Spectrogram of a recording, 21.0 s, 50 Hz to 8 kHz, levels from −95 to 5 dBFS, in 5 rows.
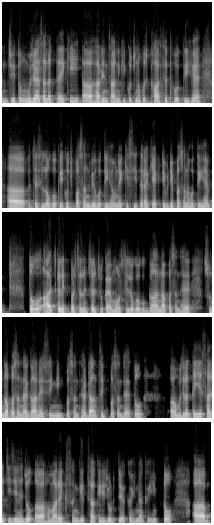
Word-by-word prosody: जी, 130 Hz, -1 st, -2 dB
तो 165 Hz, +6 st, -1 dB
मुझे 165 Hz, +2 st, +3 dB
ऐसा 200 Hz, +1 st, +3 dB
लगता 200 Hz, 0 st, -1 dB
है 200 Hz, 0 st, +1 dB
कि 210 Hz, +3 st, -5 dB, 0.2 s
अ, -, -, +2 dB, 0.2 s
हर 150 Hz, +1 st, +4 dB
इंसान 145 Hz, 0 st, +1 dB
की 165 Hz, -, -8 dB
कुछ 155 Hz, -1 st, -7 dB
न 155 Hz, -, +1 dB
कुछ 160 Hz, +1 st, -5 dB
खासियत 140 Hz, +5 st, -1 dB
होती 135 Hz, +1 st, -3 dB
है 135 Hz, 0 st, 0 dB
अ, -, -, -14 dB, 0.9 s
जैसे 135 Hz, +2 st, -3 dB
लोगों 145 Hz, 0 st, +1 dB
की 150 Hz, +1 st, -2 dB
कुछ 155 Hz, 0 st, -2 dB
पसंद 140 Hz, +3 st, -1 dB
भी 150 Hz, -, 0 dB
होती 130 Hz, 0 st, -3 dB
है, 135 Hz, -, -3 dB
उन्हें 135 Hz, +1 st, -1 dB
किसी 140 Hz, 0 st, -8 dB
तरह 135 Hz, -1 st, -1 dB
की 140 Hz, -, +1 dB
एक्टिविटी 135 Hz, +3 st, -3 dB
पसंद 135 Hz, -1 st, -2 dB
होती 130 Hz, 0 st, -2 dB
है। 135 Hz, -3 st, -1 dB, 0.6 s
तो 200 Hz, +2 st, +4 dB, 0.2 s
आजकल 130 Hz, +7 st, +5 dB
एक 180 Hz, 0 st, 0 dB
प्रचलन 155 Hz, +4 st, +1 dB
चल 150 Hz, -2 st, +2 dB
चुका 135 Hz, -1 st, -1 dB
है, 135 Hz, -, +3 dB
मोस्टली 135 Hz, +2 st, -1 dB
लोगों 145 Hz, 0 st, +1 dB
को 145 Hz, -, -5 dB
गाना 130 Hz, +2 st, +3 dB
पसंद 130 Hz, -2 st, -4 dB
है, 130 Hz, -1 st, +1 dB, 0.3 s
सुनना 155 Hz, +3 st, +4 dB
पसंद 155 Hz, -4 st, +1 dB
है, 135 Hz, -, +4 dB
गाने 135 Hz, +1 st, +2 dB
सिंगिंग 140 Hz, +2 st, -3 dB
पसंद 130 Hz, 0 st, -5 dB
है, 135 Hz, -1 st, -1 dB
डांसिंग 125 Hz, +3 st, +1 dB
पसंद 130 Hz, -2 st, -4 dB
है। 125 Hz, -1 st, 0 dB
तो 195 Hz, +10 st, -3 dB, 0.6 s
अ, 130 Hz, -, +3 dB
मुझे 140 Hz, +6 st, 0 dB
लगता 180 Hz, +3 st, +2 dB
है, 205 Hz, -, +1 dB
ये 200 Hz, -, +2 dB
सारी 175 Hz, -3 st, +2 dB
चीज़ें 180 Hz, 0 st, +1 dB
हैं, 180 Hz, 0 st, +2 dB
जो 190 Hz, +1 st, +1 dB
अ, 140 Hz, -4 st, +3 dB
हमारे 145 Hz, +2 st, +2 dB
एक 155 Hz, +1 st, -9 dB
संगीत 145 Hz, 0 st, -4 dB
से 145 Hz, -, +2 dB
आके 140 Hz, +2 st, -3 dB
ही 145 Hz, -2 st, -1 dB
जुड़ती 130 Hz, -1 st, -3 dB
है, 125 Hz, -, 0 dB
कहीं 120 Hz, 0 st, -6 dB
न -, -, -3 dB
कहीं। 115 Hz, +1 st, -6 dB
तो 195 Hz, 0 st, +3 dB, 0.5 s
अ, 130 Hz, +1 st, +9 dB
140 Hz, 230 wpm, -24 LUFS, 130-155 Hz, 0.9 s, अ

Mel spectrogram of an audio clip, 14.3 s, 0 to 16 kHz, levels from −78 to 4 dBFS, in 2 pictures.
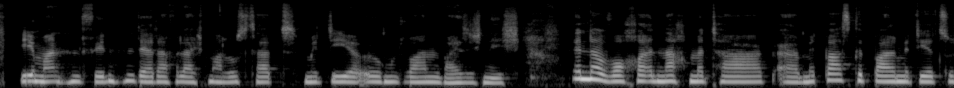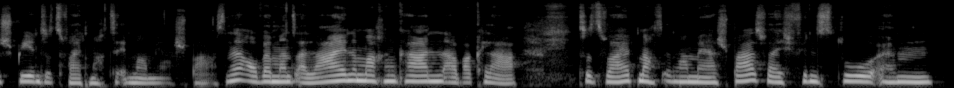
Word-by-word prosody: jemanden 195 Hz, -2 st, +1 dB
finden, 195 Hz, +3 st, -2 dB
der 190 Hz, -2 st, -1 dB
da 185 Hz, 0 st, -2 dB
vielleicht 180 Hz, -1 st, -5 dB
mal 180 Hz, -2 st, -2 dB
Lust 185 Hz, +1 st, -6 dB
hat, 180 Hz, 0 st, -6 dB
mit 180 Hz, +1 st, -4 dB
dir 190 Hz, -2 st, 0 dB
irgendwann- 180 Hz, -1 st, -2 dB
weiß 160 Hz, 0 st, -2 dB
ich 160 Hz, -, -8 dB
nicht- 155 Hz, -1 st, -4 dB, 0.3 s
in 285 Hz, -2 st, +9 dB
der 255 Hz, -6 st, +6 dB
Woche, 205 Hz, 0 st, 0 dB
Nachmittag, 195 Hz, -2 st, -1 dB
ähm, 180 Hz, -2 st, -3 dB
mit 190 Hz, +2 st, -2 dB
Basketball 225 Hz, -4 st, 0 dB
mit 195 Hz, 0 st, -1 dB
dir 190 Hz, -1 st, +2 dB
zu 195 Hz, 0 st, -5 dB
spielen. 200 Hz, +1 st, 0 dB
Zu 170 Hz, -3 st, -7 dB
zweit 150 Hz, -2 st, -4 dB
macht's 145 Hz, -3 st, -6 dB
ja -, -, -9 dB
immer 155 Hz, -1 st, -2 dB
mehr 150 Hz, 0 st, -7 dB
Spaß, -, -, -9 dB
ne? 240 Hz, +3 st, +1 dB
Auch 195 Hz, -, +1 dB
wenn 195 Hz, -1 st, +4 dB
man's 190 Hz, 0 st, +3 dB
alleine 195 Hz, +8 st, +4 dB
machen 210 Hz, -2 st, +4 dB
kann, 205 Hz, 0 st, +3 dB
aber 170 Hz, -1 st, -2 dB
klar, 145 Hz, -6 st, -3 dB, 0.4 s
zu 205 Hz, -, -1 dB
zweit 195 Hz, +3 st, 0 dB
macht's 200 Hz, -5 st, +2 dB
immer 195 Hz, -3 st, -1 dB
mehr 175 Hz, -2 st, +2 dB
Spaß. 215 Hz, +6 st, 0 dB
Vielleicht 185 Hz, -6 st, -2 dB
findest 205 Hz, 0 st, -2 dB
du, 200 Hz, -3 st, +3 dB
ähm, 180 Hz, -1 st, +1 dB
190 Hz, 215 wpm, -28 LUFS, 175-205 Hz, 0.4 s, in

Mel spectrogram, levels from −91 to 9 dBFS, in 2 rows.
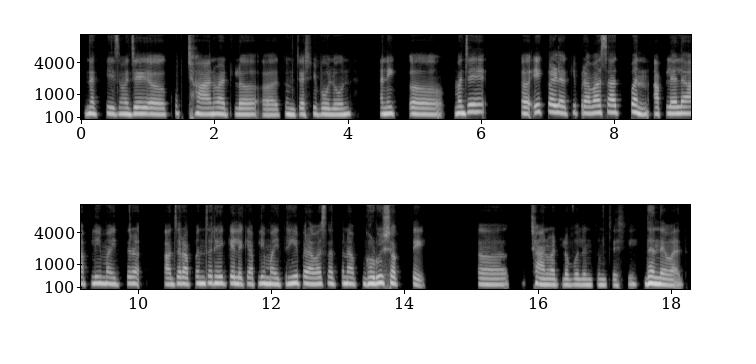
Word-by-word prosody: नक्कीच 200 Hz, 0 st, -2 dB
म्हणजे 200 Hz, +1 st, +2 dB, 0.2 s
अ, 190 Hz, -1 st, +1 dB
खूप 215 Hz, -1 st, -11 dB, 0.2 s
छान 195 Hz, -2 st, 0 dB
वाटलं 185 Hz, -1 st, -1 dB
अ, 175 Hz, 0 st, -4 dB
तुमच्याशी 190 Hz, +1 st, -1 dB
बोलून 185 Hz, +1 st, +1 dB, 0.5 s
आणि 205 Hz, +1 st, +3 dB, 0.2 s
अ, 205 Hz, -, 0 dB, 0.6 s
म्हणजे 220 Hz, +4 st, +4 dB, 0.7 s
अ, -, -, +1 dB
एक 245 Hz, +1 st, -1 dB
कळलं 240 Hz, -3 st, +4 dB
की 240 Hz, -, -9 dB
प्रवासात 235 Hz, +2 st, +1 dB, 0.2 s
पण 210 Hz, -7 st, +3 dB
आपल्याला 210 Hz, +2 st, +1 dB
आपली 215 Hz, +1 st, 0 dB
मैत्र 210 Hz, 0 st, -1 dB, 0.6 s
जर 210 Hz, -, 0 dB
आपण 205 Hz, +2 st, +1 dB
जर 220 Hz, -1 st, 0 dB
हे 220 Hz, 0 st, +5 dB
केलं 210 Hz, -2 st, +2 dB
की -, -, -8 dB
आपली 205 Hz, +2 st, 0 dB
मैत्री 200 Hz, -1 st, +2 dB
ही 225 Hz, -, +6 dB
प्रवासात 205 Hz, 0 st, 0 dB
पण 210 Hz, -1 st, +2 dB, 0.2 s
घडू 205 Hz, +3 st, +6 dB
शकते. 205 Hz, -4 st, -2 dB, 0.9 s
अ, 190 Hz, -, -3 dB, 0.8 s
छान 190 Hz, -4 st, +1 dB
वाटलं 175 Hz, 0 st, -2 dB
बोलून 175 Hz, 0 st, -2 dB
तुमच्याशी. 170 Hz, +2 st, -7 dB, 0.2 s
धन्यवाद. 190 Hz, -5 st, +6 dB
200 Hz, 130 wpm, -22 LUFS, 185-215 Hz, 0.9 s, ही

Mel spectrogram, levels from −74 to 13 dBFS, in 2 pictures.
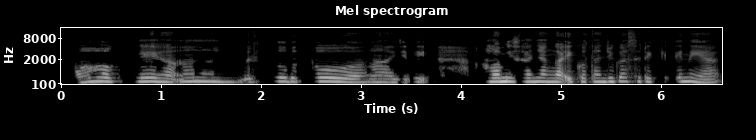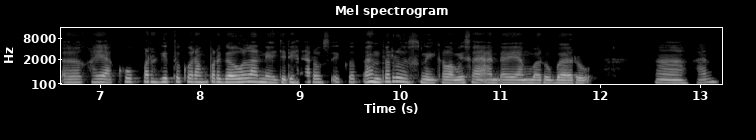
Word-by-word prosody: oke, 240 Hz, +4 st, -1 dB, 0.2 s
heeh, 240 Hz, +4 st, 0 dB, 0.5 s
betul 245 Hz, +4 st, -5 dB
betul. 245 Hz, 0 st, +2 dB, 0.3 s
Nah, 205 Hz, 0 st, -4 dB
jadi 185 Hz, +4 st, -12 dB, 0.6 s
kalau 230 Hz, +1 st, +4 dB
misalnya 235 Hz, 0 st, +1 dB
nggak 225 Hz, 0 st, +3 dB
ikutan 225 Hz, +1 st, -3 dB
juga 235 Hz, +2 st, -1 dB
sedikit 245 Hz, -, -8 dB
ini, 245 Hz, 0 st, +3 dB
ya, 185 Hz, -, -4 dB, 0.2 s
eee, 190 Hz, 0 st, -3 dB
kayak 200 Hz, -1 st, -1 dB
kuper 225 Hz, 0 st, -2 dB
gitu, 225 Hz, +1 st, 0 dB
kurang 210 Hz, -2 st, +1 dB
pergaulan, 215 Hz, +1 st, +4 dB
ya. -, -, 0 dB
Jadi 205 Hz, -, 0 dB
harus 205 Hz, -1 st, -4 dB
ikutan 215 Hz, +2 st, +1 dB
terus 230 Hz, -2 st, +2 dB
nih 180 Hz, -2 st, +1 dB
kalau 175 Hz, -2 st, +1 dB
misalnya 180 Hz, 0 st, -2 dB
ada 175 Hz, 0 st, -1 dB
yang 170 Hz, +1 st, +1 dB
baru-baru. 165 Hz, -1 st, +1 dB, 0.8 s
Nah, 175 Hz, -2 st, -1 dB, 0.2 s
kan 180 Hz, +1 st, -9 dB
220 Hz, 150 wpm, -23 LUFS, 190-230 Hz, 0.8 s, kalau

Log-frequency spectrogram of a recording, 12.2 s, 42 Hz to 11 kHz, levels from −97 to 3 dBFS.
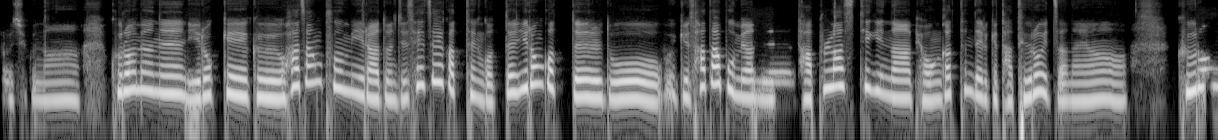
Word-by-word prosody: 그러시구나. 210 Hz, -2 st, -7 dB, 0.3 s
그러면은 285 Hz, -4 st, +2 dB
이렇게 240 Hz, +3 st, +2 dB
그 225 Hz, -1 st, +3 dB
화장품이라든지 265 Hz, -, 0 dB
세제 375 Hz, -, 0 dB
같은 280 Hz, -, -2 dB
것들 240 Hz, +9 st, -1 dB
이런 385 Hz, +4 st, +3 dB
것들도 220 Hz, -, +2 dB
이렇게 235 Hz, -2 st, -4 dB
사다 355 Hz, -, +3 dB
보면은 225 Hz, -, 0 dB, 0.2 s
다 215 Hz, -1 st, -1 dB
플라스틱이나 300 Hz, -, 0 dB
병 200 Hz, +1 st, -2 dB
같은 255 Hz, +6 st, -4 dB
데 250 Hz, -, 0 dB
이렇게 210 Hz, -2 st, -4 dB
다 195 Hz, -1 st, -6 dB
들어 265 Hz, +9 st, +1 dB
있잖아요. 200 Hz, -2 st, -3 dB, 0.5 s
그런 300 Hz, +4 st, +3 dB
235 Hz, 305 characters per minute, -18 LUFS, 215-300 Hz, 0.5 s, 그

